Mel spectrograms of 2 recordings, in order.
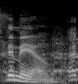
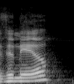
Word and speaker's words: Vimeo: Is it Vimeo? – Yeah, it's Vimeo. – Okay. – You're going to back off the I-M sound a little bit, though. – Okay, Vimeo? – No. Vimeo. Just Vimeo.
